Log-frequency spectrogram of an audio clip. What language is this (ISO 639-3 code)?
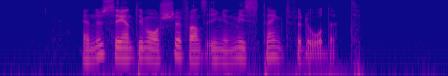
swe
